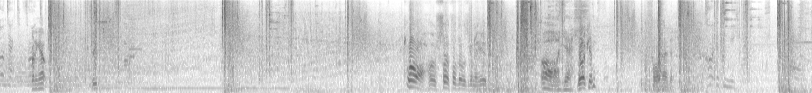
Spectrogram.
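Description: A rifle fires single loud shots.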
